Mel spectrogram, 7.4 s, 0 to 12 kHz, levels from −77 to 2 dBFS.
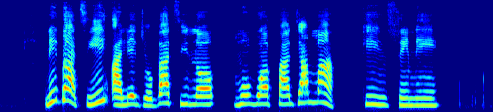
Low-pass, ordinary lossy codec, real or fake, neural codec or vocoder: none; none; fake; codec, 24 kHz, 1 kbps, SNAC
